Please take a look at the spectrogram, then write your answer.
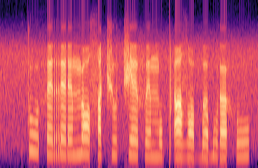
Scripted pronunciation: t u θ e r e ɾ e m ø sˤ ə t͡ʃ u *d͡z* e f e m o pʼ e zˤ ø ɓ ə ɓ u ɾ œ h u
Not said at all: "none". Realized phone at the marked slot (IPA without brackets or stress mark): t͡ʃ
